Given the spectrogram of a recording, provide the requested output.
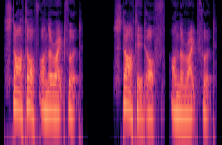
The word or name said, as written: start off on the right foot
